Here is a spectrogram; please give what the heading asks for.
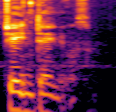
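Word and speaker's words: Jayden Daniels: Yes, Jaden Daniels. Okay, make sure. I'm saying the guy's name wrong the whole time.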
